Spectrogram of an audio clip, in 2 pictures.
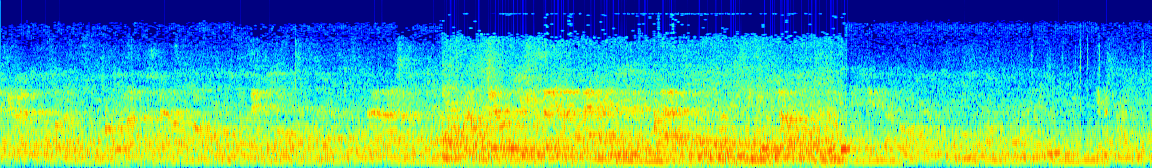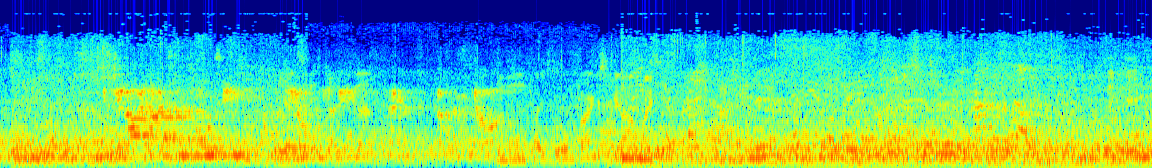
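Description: A crowd of men and women chatter all around in an echoing hall.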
